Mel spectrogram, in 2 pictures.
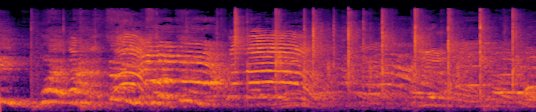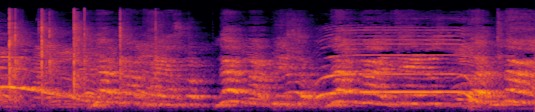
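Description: A man preaches with passion into a microphone in an echoing room.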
